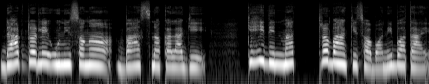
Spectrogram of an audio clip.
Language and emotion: Nepali, sad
